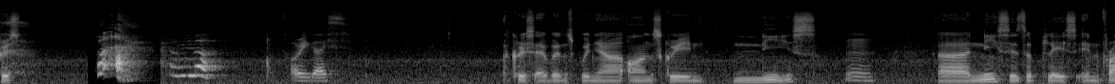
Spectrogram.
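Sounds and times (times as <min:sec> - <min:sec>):
speech: 0:00.0 - 0:00.4, 0:02.9 - 0:03.6, 0:05.0 - 0:08.8, 0:09.4 - 0:11.1
sneeze: 0:01.0 - 0:01.6.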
